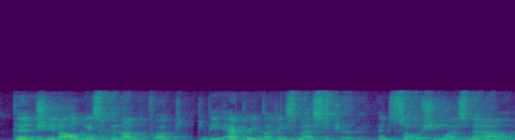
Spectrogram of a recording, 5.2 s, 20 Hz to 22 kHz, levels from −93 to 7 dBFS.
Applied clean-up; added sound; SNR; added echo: neural separator model SepFormer DNS4.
